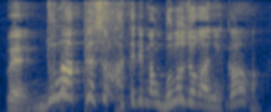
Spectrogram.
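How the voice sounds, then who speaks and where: A man preaching a sermon as pastor, shouting with passion and calling out in prayer, and leading the congregation to repeat lines after him. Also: extremely high pitch, sing-song, normal speed, creaky, husky. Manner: leads the congregation in call-and-response.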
